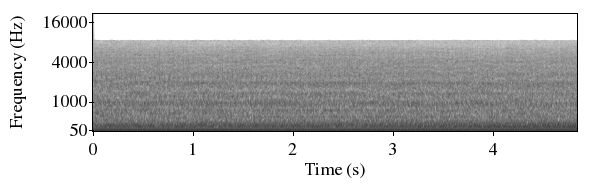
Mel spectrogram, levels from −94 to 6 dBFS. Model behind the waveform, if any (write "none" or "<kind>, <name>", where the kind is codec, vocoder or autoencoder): none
